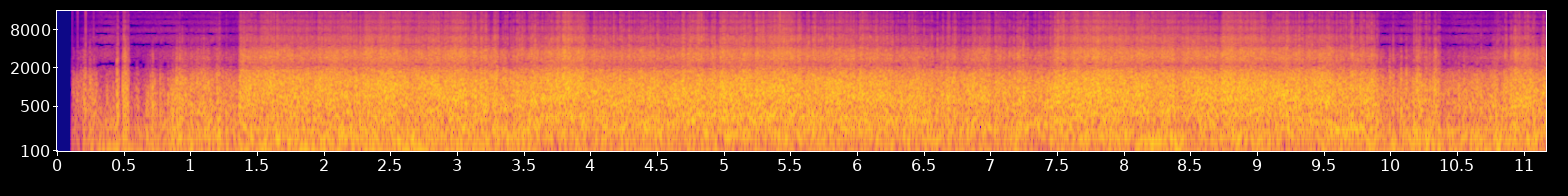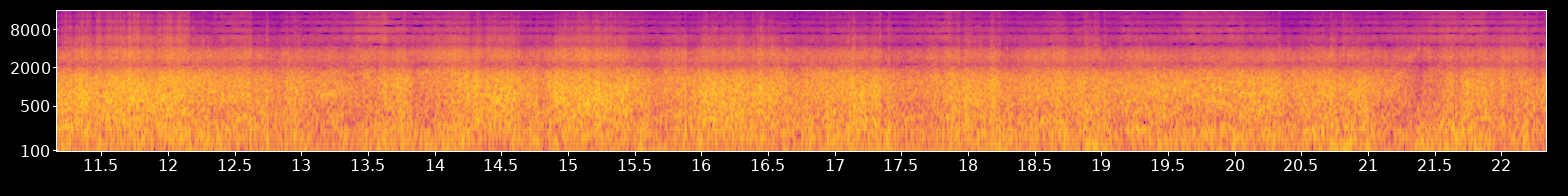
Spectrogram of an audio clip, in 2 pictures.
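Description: Motorboat under way, heard mostly as loud, steady wind buffeting the microphone, mixed with water rushing along the hull.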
